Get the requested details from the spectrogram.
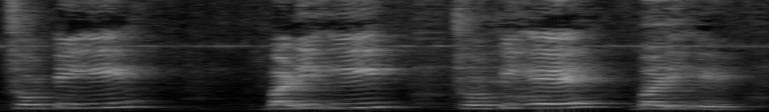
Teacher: आगे वाला भाग जिनके उच्चारण में उठेगा उसको हम अग्रस्वर कहेंगे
